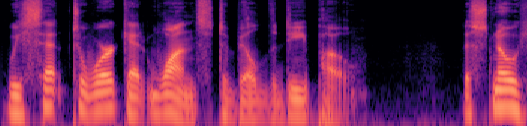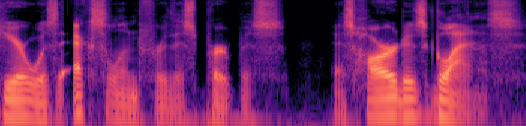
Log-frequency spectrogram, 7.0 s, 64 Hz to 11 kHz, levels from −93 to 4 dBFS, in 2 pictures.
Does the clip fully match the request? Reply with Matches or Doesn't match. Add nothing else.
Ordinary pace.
Matches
